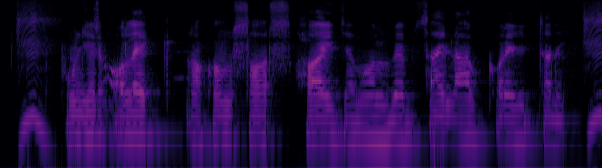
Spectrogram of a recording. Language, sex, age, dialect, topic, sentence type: Bengali, male, 18-24, Jharkhandi, banking, statement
